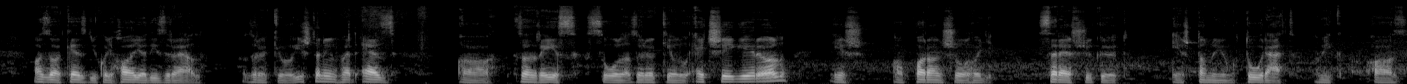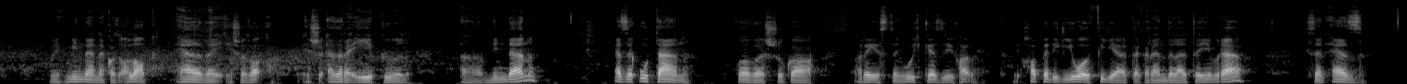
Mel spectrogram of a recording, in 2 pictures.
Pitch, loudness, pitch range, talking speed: 105 Hz, -29 LUFS, 100-115 Hz, 120 wpm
